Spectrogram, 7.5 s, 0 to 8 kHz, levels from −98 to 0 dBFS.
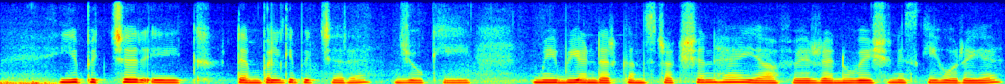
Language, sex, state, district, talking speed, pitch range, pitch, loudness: Hindi, female, Himachal Pradesh, Shimla, 165 wpm, 185-210 Hz, 195 Hz, -17 LUFS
